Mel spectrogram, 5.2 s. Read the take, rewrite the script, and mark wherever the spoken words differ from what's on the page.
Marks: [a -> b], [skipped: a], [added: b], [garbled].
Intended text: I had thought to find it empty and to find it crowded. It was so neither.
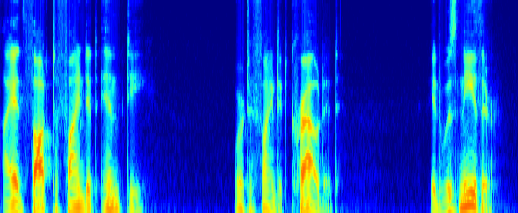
I had thought to find it empty [and -> or] to find it crowded. It was [skipped: so] neither.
